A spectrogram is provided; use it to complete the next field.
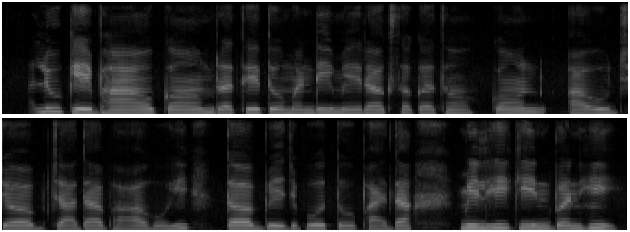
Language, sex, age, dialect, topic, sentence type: Chhattisgarhi, female, 56-60, Northern/Bhandar, agriculture, question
